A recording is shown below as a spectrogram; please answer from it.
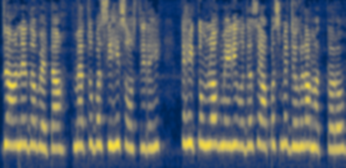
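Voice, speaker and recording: A woman voicing an elderly widowed mother in a cartoon story, soft and pleading. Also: very high-pitched, dry recording, recorded from a distance. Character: elderly widowed mother, meek and self-effacing. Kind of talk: cartoon voice acting.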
